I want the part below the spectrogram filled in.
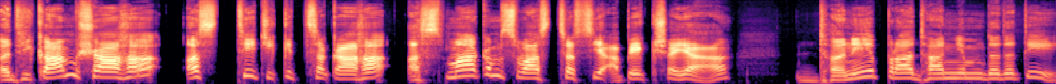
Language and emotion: Sanskrit, disgusted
